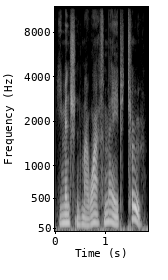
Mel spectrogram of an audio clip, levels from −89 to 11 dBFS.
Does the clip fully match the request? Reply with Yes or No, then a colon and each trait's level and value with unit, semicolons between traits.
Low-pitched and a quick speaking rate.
No: low, 125 Hz; average, 190 wpm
